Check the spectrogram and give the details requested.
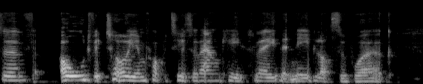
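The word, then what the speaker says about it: Keighley: keithley near bradford and nobody can pronounce it it's keithley not keeley and and we concentrate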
